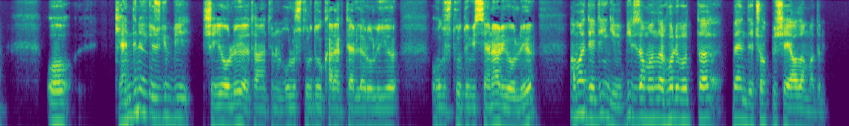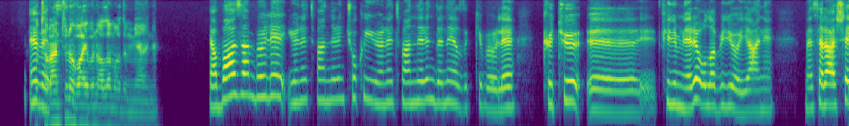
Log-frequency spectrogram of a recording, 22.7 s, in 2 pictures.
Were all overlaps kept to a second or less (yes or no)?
yes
